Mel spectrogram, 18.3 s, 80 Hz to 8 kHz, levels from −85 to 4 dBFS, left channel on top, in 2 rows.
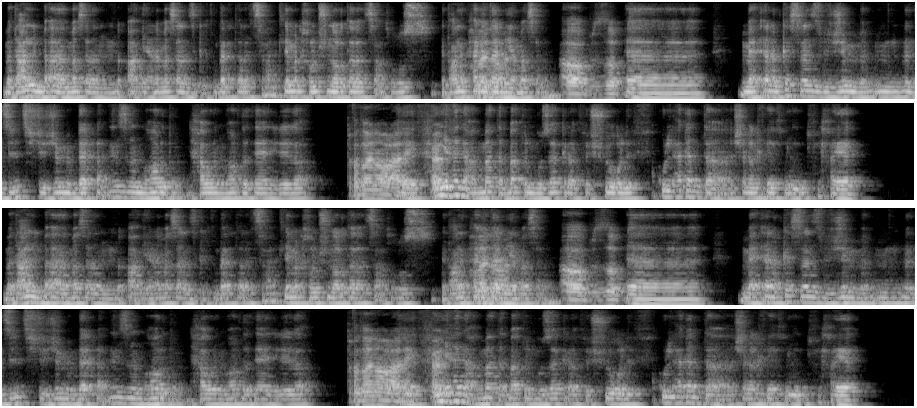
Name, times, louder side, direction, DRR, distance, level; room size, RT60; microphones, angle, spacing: voice 1, 0.0-5.5 6.2-7.0 7.4-12.2 13.1-17.6, left 2 dB, 90° left, 1.9 m, -22 dB
voice 2, 4.7-5.1 5.6-6.1 12.6-13.5, equal, 5° left, 2.0 m, -20 dB
9.2 x 4.2 x 2.5 m
head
